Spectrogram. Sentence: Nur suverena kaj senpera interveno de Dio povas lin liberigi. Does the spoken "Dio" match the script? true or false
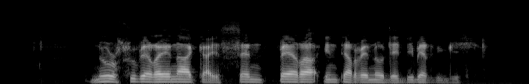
false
